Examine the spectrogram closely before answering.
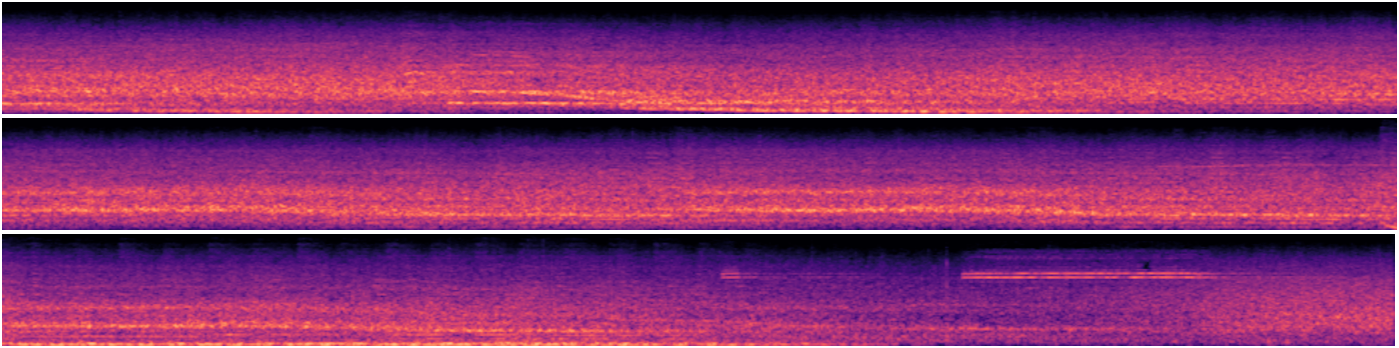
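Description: A large stadium crowd chants and sings loudly.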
